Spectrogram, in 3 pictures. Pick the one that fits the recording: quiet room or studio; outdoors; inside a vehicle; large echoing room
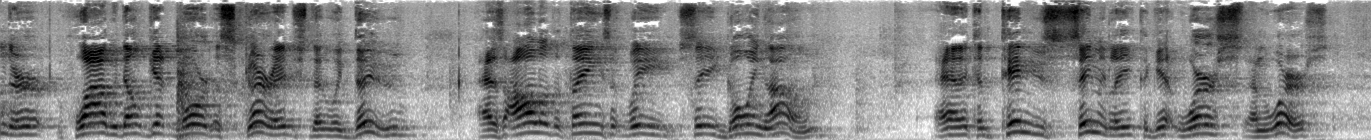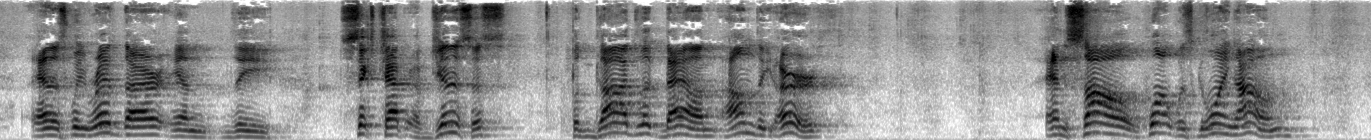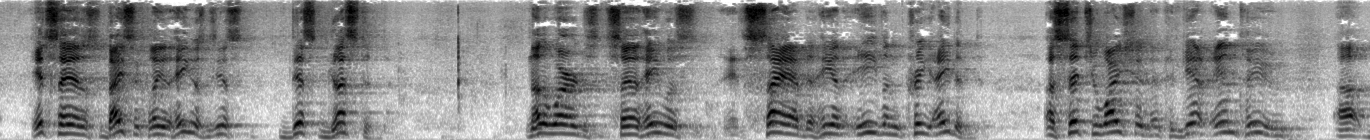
large echoing room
